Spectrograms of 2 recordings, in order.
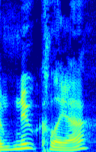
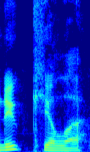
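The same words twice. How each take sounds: First: "nuclear" said slowly as NEW-klee-uh; "nuclear" in the standard three-syllable way, slow and careful; British nuclear. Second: "nuclear" said slowly as NOO-kyuh-luh; "nuclear" with the syllables swapped, soft and slow; nucular mispronunciation. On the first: Asked for the difference, the podcast host gives the correct "nuclear". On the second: Asked for the difference, the podcast host gives the wrong "nuclear". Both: Shown as a demonstration. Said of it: "Can I have the difference again".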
